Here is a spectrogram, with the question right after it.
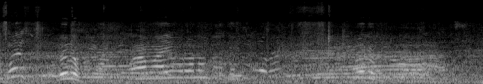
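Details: Several cows descending from a truck moo in quick succession: short, curved, nasal calls overlapping one another, with faint voices and background rumble.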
